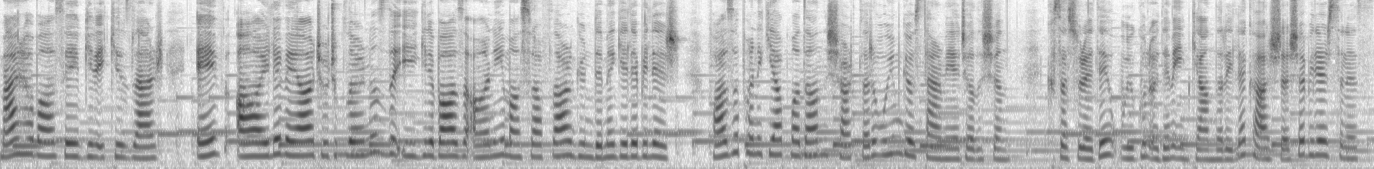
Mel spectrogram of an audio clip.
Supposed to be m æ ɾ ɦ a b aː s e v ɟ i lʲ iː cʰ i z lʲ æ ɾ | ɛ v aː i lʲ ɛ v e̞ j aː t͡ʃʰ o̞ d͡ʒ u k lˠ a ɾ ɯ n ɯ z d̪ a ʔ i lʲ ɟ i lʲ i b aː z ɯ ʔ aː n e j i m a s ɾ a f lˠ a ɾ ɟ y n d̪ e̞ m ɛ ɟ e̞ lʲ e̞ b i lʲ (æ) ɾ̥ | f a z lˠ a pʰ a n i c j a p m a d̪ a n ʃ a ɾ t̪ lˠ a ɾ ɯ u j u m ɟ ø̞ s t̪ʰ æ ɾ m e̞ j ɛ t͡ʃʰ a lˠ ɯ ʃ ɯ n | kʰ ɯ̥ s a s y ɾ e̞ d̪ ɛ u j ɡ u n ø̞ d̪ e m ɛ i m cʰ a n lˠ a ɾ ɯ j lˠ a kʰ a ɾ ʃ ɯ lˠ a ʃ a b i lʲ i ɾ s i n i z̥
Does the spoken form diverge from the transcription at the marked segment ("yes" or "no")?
yes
